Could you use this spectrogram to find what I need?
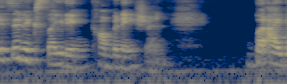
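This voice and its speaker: A woman's somewhat breathy, medium-pitched voice at a moderate pace, with audible room echo. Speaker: crystal channel host. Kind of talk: casual video monologue.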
